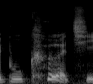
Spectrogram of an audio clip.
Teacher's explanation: notice here that 不 changes its tone because it is followed by another fourth tone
